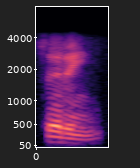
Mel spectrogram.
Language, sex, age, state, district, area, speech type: Tamil, male, 60+, Tamil Nadu, Tiruppur, urban, conversation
